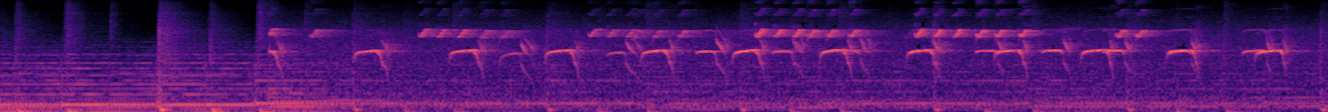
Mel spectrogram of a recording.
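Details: A pair of Rufous-tailed Jacamars singing north of the Orinoco, sound amplified: a series of high, thin, sharply rising-then-falling whistled notes repeated rapidly, some in quick stuttered clusters, after a brief burst of background music.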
